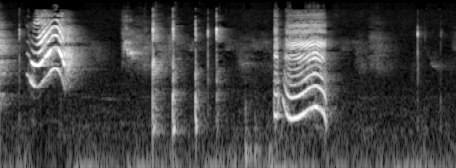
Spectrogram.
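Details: Pet parrot indoors, copying words like mummy and papa; two squeaky, wavering word-like phrases separated by a few sharp clicks.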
